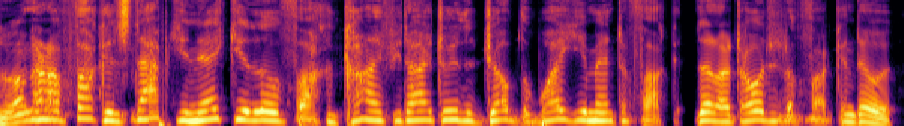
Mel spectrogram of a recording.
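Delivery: high mock angry coworker voice. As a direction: voice the old coworker's threat shrill and high. Coworker threatening, retold angrily.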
